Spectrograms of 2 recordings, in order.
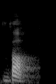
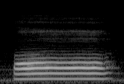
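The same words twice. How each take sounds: First: It is said with the fourth tone. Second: It is said with the first tone. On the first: "And the fourth one" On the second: "the first tone"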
